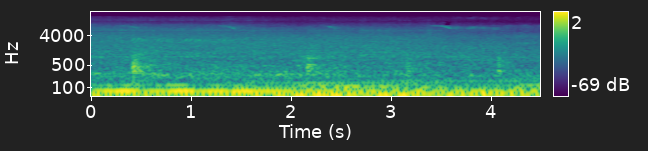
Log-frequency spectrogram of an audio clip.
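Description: Steady low rumble of wind buffeting the microphone outdoors, with a few faint, short, high falling chirps.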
